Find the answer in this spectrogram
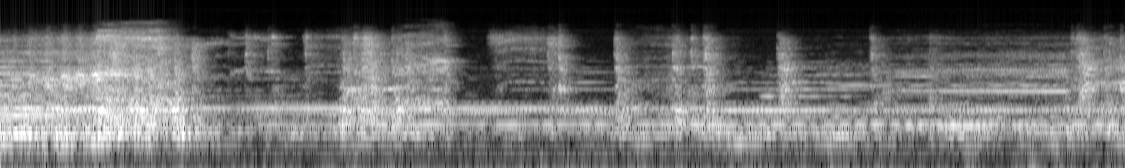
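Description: Film soundtrack playing from a TV speaker and picked up in the room: held music tones, a loud burst of noise about a second in, then a string of irregular sharp knocks.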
